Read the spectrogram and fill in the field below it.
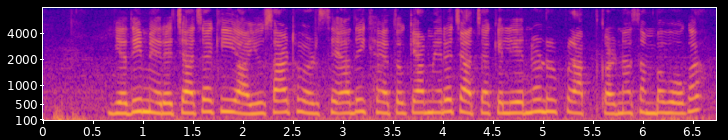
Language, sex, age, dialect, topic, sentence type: Hindi, female, 25-30, Hindustani Malvi Khadi Boli, banking, statement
